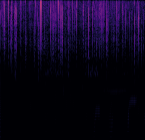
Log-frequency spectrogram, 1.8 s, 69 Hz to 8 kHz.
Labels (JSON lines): {"label": "biophony, cascading saw", "recorder": "SoundTrap 600 or HydroMoth"}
